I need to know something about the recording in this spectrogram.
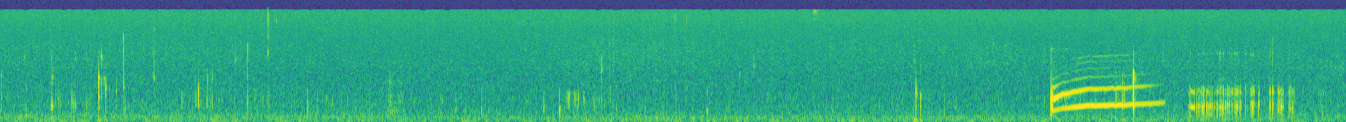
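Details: Belly noises recorded as no-talking ASMR: mostly quiet, then a brief rising tonal gurgle followed by bubbling rumbles; ordinary stomach growling, bowel sounds (borborygmi).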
